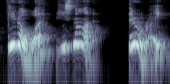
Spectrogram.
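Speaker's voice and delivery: high-pitched, softened sudden concession; retold change of mind. Student sitting down to the exam concedes, high-pitched realisation. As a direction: act out giving in, pitch jumping up.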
